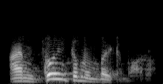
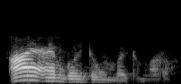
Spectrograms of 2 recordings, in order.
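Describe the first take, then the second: First: The stress falls on the word I. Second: The same.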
